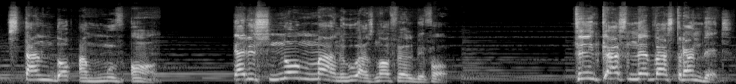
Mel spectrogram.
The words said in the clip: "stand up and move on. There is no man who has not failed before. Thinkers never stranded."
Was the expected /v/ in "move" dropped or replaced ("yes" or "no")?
no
